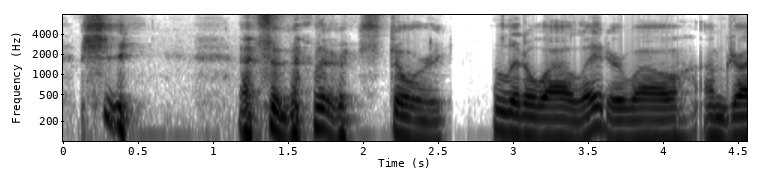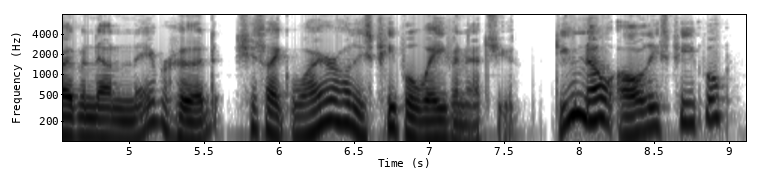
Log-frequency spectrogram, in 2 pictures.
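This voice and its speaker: A man with a Southern US accent, medium-pitched and fairly quick, his dark, mellow tone carried by lively intonation. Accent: Southern US country. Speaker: podcast co-host. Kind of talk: casual chat. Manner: animated.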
